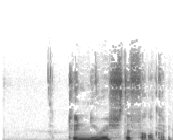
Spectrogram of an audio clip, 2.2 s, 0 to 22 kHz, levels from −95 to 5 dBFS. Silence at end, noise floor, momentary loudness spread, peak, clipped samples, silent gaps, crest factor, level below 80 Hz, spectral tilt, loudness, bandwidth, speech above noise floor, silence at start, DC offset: 0.1 s; -72 dBFS; 9 LU; -8 dBFS; under 0.1%; none; 20 dB; -60 dBFS; -4.5 dB/octave; -26 LUFS; 15 kHz; 46 dB; 0.85 s; under 0.1%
